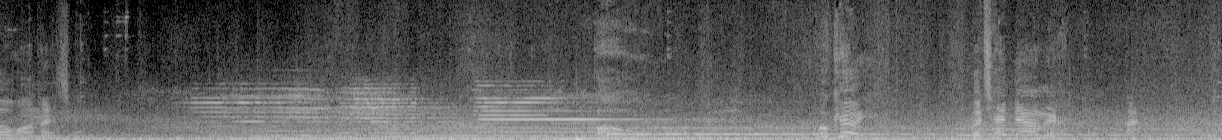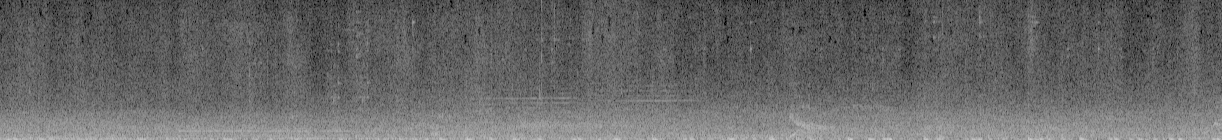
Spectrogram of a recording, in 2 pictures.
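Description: Horse hooves crunch steadily through deep snow.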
